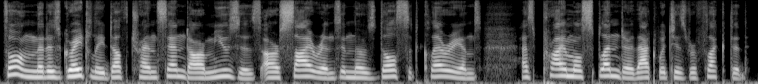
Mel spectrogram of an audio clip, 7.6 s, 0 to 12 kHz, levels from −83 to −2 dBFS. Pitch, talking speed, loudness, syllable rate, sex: 195 Hz, 165 wpm, -19 LUFS, 4.6 syllables/s, female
